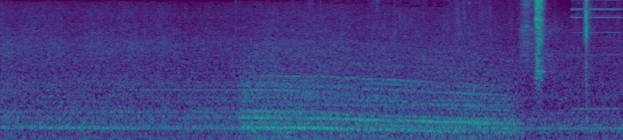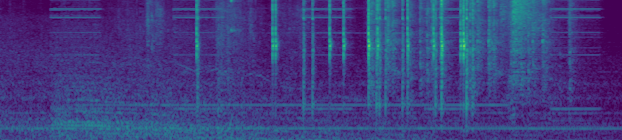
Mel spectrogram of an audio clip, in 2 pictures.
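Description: A city bus's diesel engine drones and winds down as the bus slows.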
